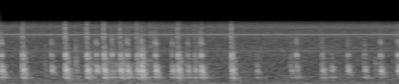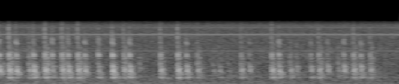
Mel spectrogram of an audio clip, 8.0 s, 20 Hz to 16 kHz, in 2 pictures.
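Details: Toyota Avensis T25 knock in suspension area: sharp irregular light ticks and taps, several per second; brake line left unfastened, factory defect with missing rubber grommet, rattling against the body.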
